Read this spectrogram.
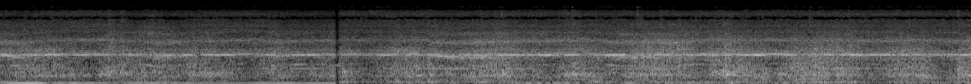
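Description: A cordless vacuum cleaner whirs steadily up close.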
